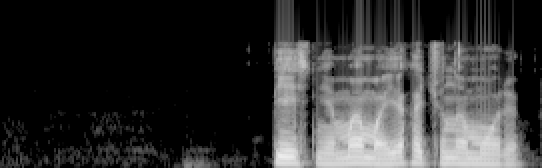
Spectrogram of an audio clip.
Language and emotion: Russian, neutral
